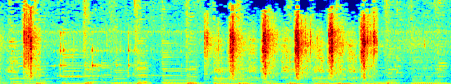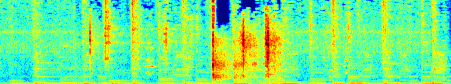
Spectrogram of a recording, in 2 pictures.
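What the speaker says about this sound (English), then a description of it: "I'm going to chop up a rib of celery," A knife chops a rib of celery, scallions and fresh dill on a cutting board in a steady run of crisp, close taps, with brief pauses between bursts.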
